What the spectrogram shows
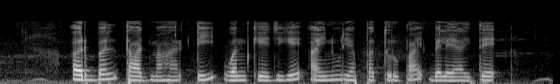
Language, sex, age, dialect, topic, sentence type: Kannada, female, 18-24, Mysore Kannada, agriculture, statement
